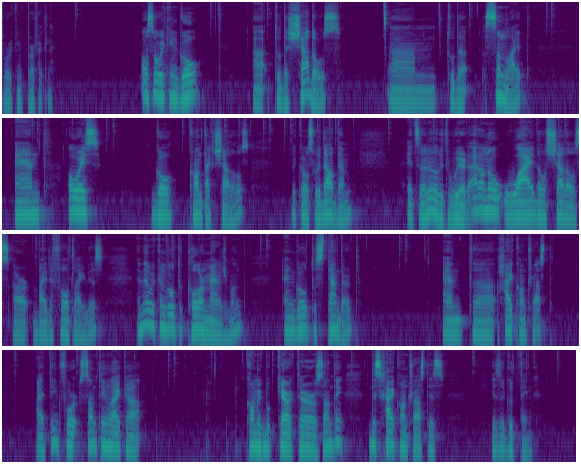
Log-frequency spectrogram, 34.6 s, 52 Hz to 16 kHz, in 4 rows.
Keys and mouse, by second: 14.2-25.9 alt+shift+right drag, 34.0-34.5 alt+drag, 34.0-34.5 alt+right drag.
